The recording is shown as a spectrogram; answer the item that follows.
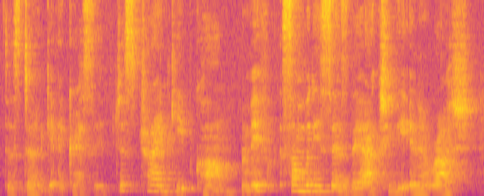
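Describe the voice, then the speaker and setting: Young woman from uganda vlogging, chatty and animated, slightly low voice, roomy echo. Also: a little fast, recorded from a distance, slight background noise. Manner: chatty, animated, with many fillers and restarts. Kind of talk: casual storytelling to camera. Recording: echoey room.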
